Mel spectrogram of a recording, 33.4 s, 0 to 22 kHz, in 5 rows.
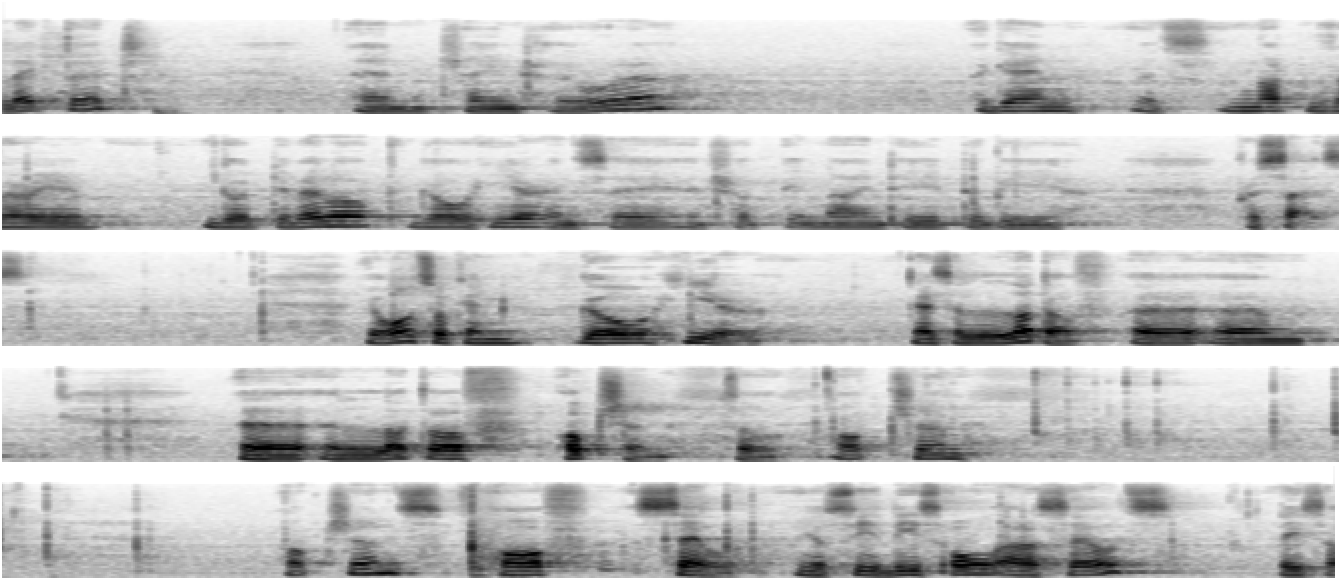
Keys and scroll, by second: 8.6 shift+super+e, 11.6-12.5 typing, 13.7 shift+super+e, 24.1-25.5 typing, 26.6 o, 26.9 BackSpace, 27.2 p, 27.6 t, 28.4 Return, 28.9 alt+Return, 29.3 alt+g, 29.8 alt+shift+g, 30.3 shift+e, 30.6 |, 32.8 shift+super+e.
